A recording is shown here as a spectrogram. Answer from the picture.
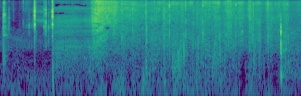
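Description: A firework rocket's fuse hissing after being lit, starting about two seconds in and running on with scattered small crackles and clicks, with one sharper pop near the end.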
